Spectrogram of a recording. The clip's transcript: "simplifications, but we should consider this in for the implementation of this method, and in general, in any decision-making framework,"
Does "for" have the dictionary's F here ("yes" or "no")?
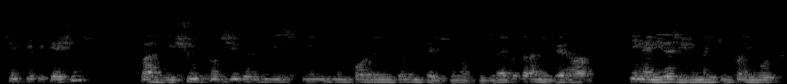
no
